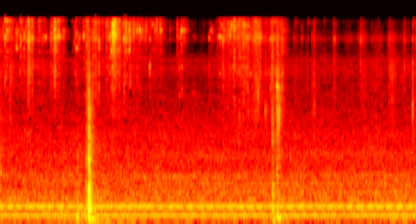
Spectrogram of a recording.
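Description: A steady low electrical hum with a few faint clicks and light rattles, the sharpest about a second in.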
